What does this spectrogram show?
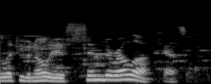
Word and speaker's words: Cinderella Castle: Not to be confused with the mispronunciation. It is not Cinderella's. It is not an act of possession. Prince Charming loved Cinderella so much that he named the castle after her. So it is Cinderella Castle.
